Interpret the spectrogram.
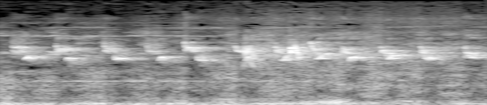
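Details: Greater green leafbird singing a song filled with kapas tembak imitation: a rapid series of short chirped notes, each dropping in pitch, repeated about three times a second, over a low background rumble.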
